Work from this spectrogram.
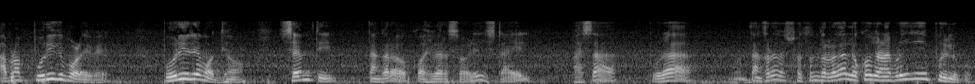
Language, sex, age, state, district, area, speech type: Odia, male, 60+, Odisha, Kandhamal, rural, spontaneous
